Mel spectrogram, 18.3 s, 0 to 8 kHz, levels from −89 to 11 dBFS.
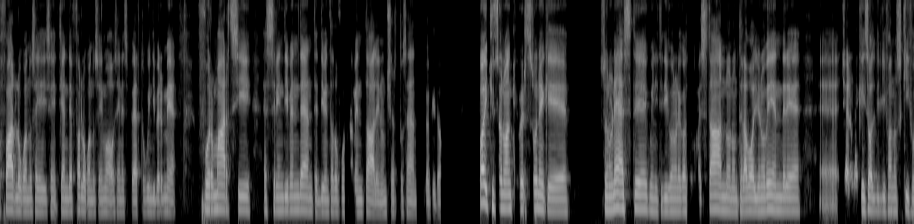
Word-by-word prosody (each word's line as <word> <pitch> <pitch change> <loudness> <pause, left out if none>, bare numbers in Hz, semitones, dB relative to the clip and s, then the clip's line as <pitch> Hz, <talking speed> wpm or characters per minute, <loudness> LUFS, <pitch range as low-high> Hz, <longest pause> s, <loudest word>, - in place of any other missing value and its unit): farlo 130 -2 +4
quando 120 0 -3
sei 120 -1 -4
se 115 0 -7
tendi 125 -1 -3
a - - -6
farlo 130 -2 -3
quando 115 -1 -6
sei 115 +1 -6
nuovo, 115 -2 -3
sei 115 - -11
inesperto. 115 0 -6
Quindi, 120 0 -6
per 120 0 -4
me 120 -3 -1 0.4
formarsi, 135 -1 +2 0.2
essere 130 +1 0
indipendente 130 -1 -1
è - - -8
diventato 120 0 -4
fondamentale 115 -2 -2
in 105 - -6
un 105 - -7
certo 115 +1 -9
senso, 110 -2 -5
capito? 110 -2 -10 0.7
Poi 205 -4 +9
ci 160 - -1
sono 145 +1 +3
anche 145 0 +3
persone 145 +1 +2
che 120 -1 +1 0.6
sono 130 -1 0
oneste, 145 -1 +4
quindi 125 -2 -5
ti 120 - -11
dicono 125 0 -1
le 125 - -1
cose 125 -1 -2
come 125 - -13
stanno, 140 -1 +3
non 120 -1 -3
te 120 - -6
la 120 - +4
vogliono 125 0 +2
vendere, 130 -2 +2 0.3
ehm, - - -8
cioè - - -1
non - - -10
è - - -3
che 135 - -3
i - - -1
soldi 125 -1 +1
gli 125 +1 -6
fanno 125 0 -3
schifo 120 0 -3
125 Hz, 185 wpm, -28 LUFS, 120-135 Hz, 0.7 s, Poi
